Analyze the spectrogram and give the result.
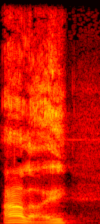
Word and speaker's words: AALI: Okay, the Animated Arts Learning Institute, AALI, pronounced as Ally,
